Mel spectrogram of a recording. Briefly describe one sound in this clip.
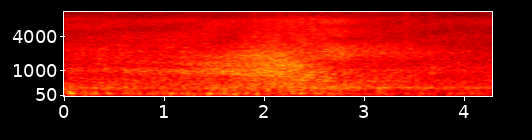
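A car drives past on the street.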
